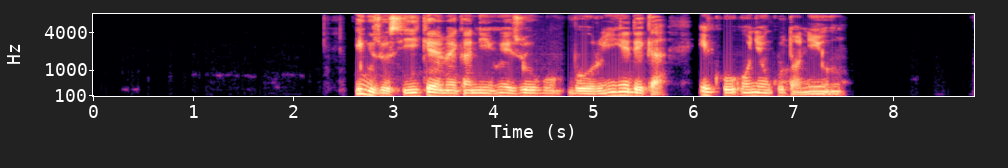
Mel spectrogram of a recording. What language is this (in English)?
Igbo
